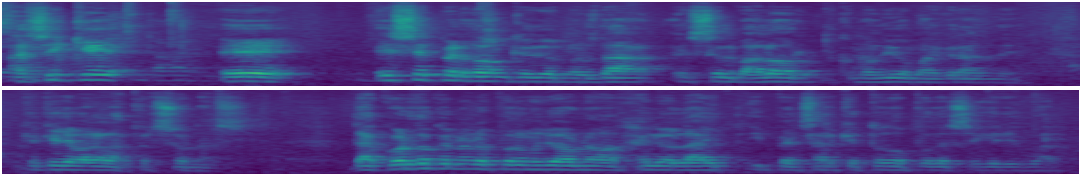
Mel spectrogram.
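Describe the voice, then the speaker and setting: A man of medium pitch talks at a fairly quick pace with ordinary pitch variation and big swings in loudness. Audible room echo is present. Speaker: bible teacher. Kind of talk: bible study teaching.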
